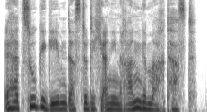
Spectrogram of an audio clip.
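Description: A woman voicing a young man who coldly accuses his girlfriend in a flat, muttered tone. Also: deep voice, fast talker, no echo, clean studio sound.

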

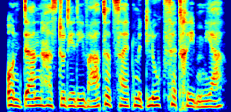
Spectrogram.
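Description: A woman's voice: fairly low pitch, steady tone, a little fast, dark tone, no room sound, clean studio sound, natural voice. Woman reading as a cold accusing young man.

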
